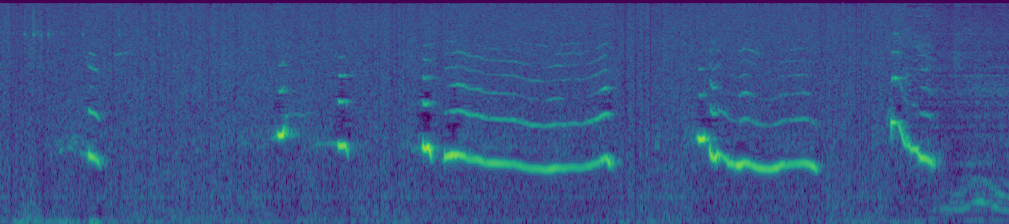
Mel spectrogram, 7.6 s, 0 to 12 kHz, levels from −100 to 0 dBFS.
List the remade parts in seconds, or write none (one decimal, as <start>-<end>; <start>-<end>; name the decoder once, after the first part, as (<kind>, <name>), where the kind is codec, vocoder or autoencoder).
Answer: 6.8-7.6 (codec, SNAC)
